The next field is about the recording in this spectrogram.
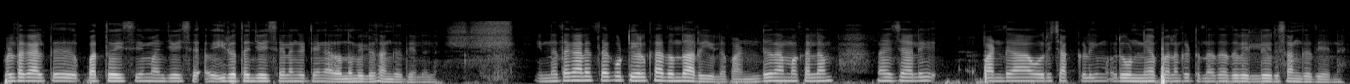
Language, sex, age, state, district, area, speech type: Malayalam, female, 45-60, Kerala, Kasaragod, rural, spontaneous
